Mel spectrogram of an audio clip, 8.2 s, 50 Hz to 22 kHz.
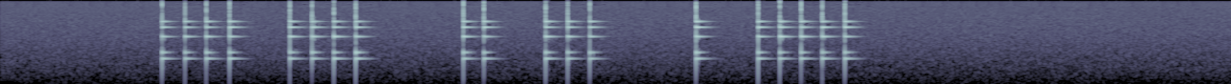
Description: Tap code, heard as taps on glass, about 7 knocks a second. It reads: THE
